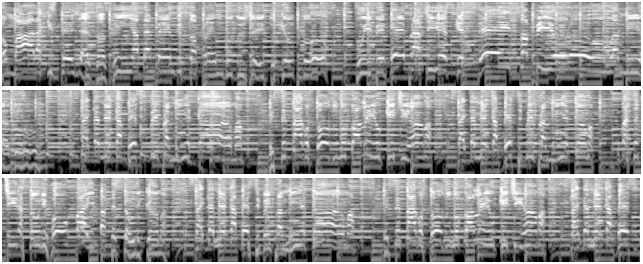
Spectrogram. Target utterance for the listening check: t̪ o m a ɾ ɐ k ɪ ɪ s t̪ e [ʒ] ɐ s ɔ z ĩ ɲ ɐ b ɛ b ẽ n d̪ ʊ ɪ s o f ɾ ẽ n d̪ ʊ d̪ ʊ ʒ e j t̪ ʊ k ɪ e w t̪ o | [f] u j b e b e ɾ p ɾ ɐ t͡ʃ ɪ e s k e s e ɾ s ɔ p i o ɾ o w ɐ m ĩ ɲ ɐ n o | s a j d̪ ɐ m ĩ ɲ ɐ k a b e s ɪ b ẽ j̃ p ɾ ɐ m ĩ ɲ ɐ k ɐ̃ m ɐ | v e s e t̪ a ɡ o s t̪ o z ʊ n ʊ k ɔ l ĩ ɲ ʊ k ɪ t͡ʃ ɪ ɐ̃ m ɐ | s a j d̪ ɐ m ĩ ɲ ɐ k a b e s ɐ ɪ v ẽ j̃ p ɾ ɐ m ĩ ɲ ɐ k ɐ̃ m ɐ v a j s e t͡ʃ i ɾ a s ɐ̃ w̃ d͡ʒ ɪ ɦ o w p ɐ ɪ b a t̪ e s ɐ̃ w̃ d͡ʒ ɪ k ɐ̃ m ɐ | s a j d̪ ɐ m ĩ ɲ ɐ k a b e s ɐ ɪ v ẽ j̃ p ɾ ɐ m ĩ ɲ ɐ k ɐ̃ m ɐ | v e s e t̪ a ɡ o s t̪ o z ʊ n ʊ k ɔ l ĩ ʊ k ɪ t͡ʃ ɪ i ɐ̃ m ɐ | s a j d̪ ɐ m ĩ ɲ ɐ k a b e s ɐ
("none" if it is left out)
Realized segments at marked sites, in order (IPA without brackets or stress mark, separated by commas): ʒ, f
